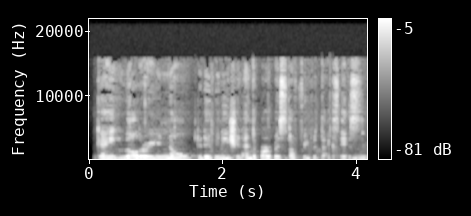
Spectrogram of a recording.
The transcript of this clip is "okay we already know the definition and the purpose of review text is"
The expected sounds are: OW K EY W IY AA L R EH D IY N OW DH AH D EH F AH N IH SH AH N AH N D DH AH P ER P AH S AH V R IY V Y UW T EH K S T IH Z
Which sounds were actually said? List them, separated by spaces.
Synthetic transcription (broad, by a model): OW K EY W IY AA L R EH D IY N OW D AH D EH F AH N IH SH AH N AH N D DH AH P ER P AH S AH P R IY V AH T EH K S IH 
